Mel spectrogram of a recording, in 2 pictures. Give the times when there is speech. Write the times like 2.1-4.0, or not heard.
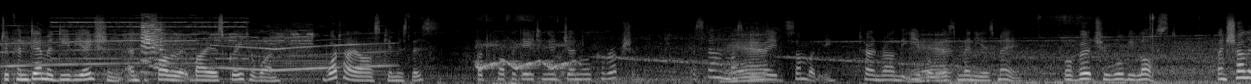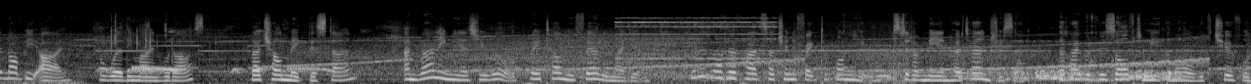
0.0-24.9.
